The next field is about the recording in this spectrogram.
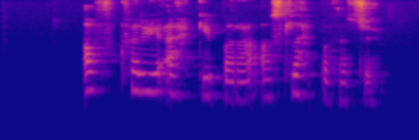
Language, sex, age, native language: Icelandic, female, 30-39, Icelandic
